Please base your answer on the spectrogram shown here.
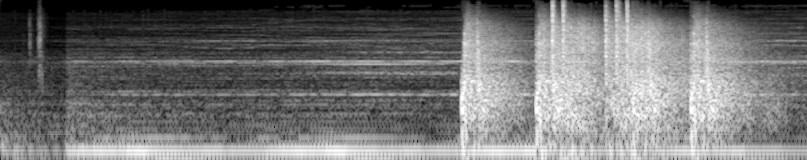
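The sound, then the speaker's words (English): Gunshots in a film scene as an armed couple shoots people beside a truck: several sharp, loud bursts in quick succession over a steady low rumble. “Charlie watches an armed couple approach the truck. He looks shocked as the couple shoot the people by the truck.”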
